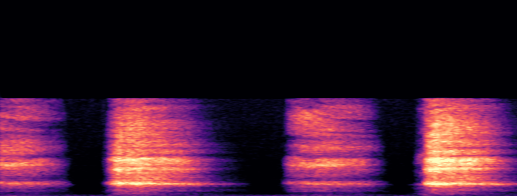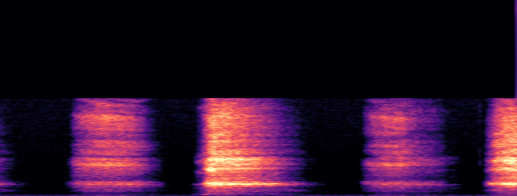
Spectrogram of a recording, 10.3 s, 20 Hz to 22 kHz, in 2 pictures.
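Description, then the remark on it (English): Slow, deep breaths in a guided set of ten breaths, alternating steady inhales and longer, stronger exhales in an even, paced rhythm, about four full cycles with no talking. “And let's do these 10 breaths together.”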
